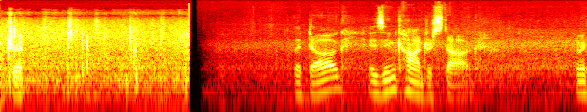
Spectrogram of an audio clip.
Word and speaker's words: Kandersteg: The dog is in Kandersteg. I'm in Kandersteg, actually, that's the way it's pronounced.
